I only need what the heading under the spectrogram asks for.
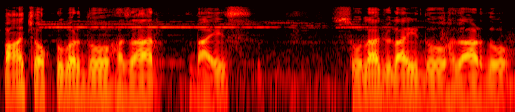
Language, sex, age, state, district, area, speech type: Urdu, male, 30-45, Uttar Pradesh, Aligarh, rural, spontaneous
